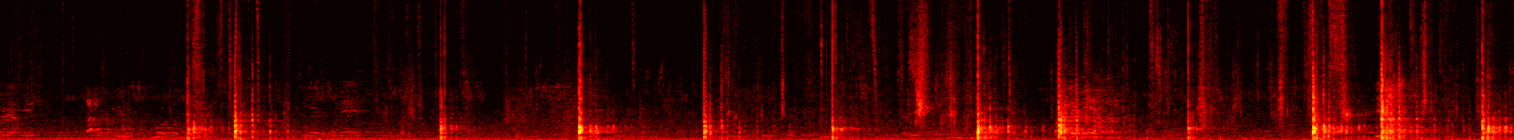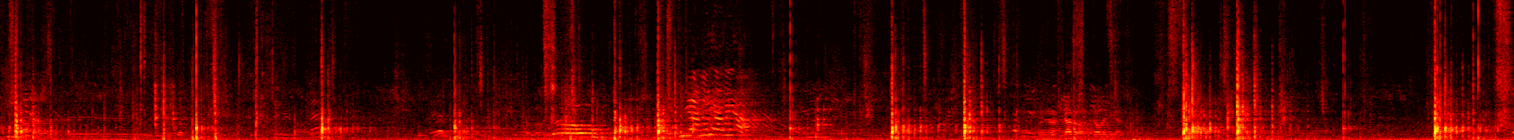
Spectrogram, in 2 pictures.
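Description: Frontenis rally: the hard rubber ball cracking off rackets, the fronton wall and the concrete floor in a run of sharp knocks, roughly one every second or so.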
